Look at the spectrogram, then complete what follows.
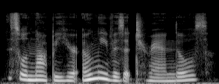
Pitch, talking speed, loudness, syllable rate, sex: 200 Hz, 245 wpm, -15 LUFS, 6.2 syllables/s, female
